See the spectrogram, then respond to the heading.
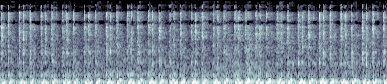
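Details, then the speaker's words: Home-built racing lawnmower small single, started with choke; sharp regular tick with each firing pulse, coming and going, owner suspects valves or lifters; engine ticking. "the engine has developed a uh ticking noise like like I think it's like a valve tick something where the lifters or something"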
